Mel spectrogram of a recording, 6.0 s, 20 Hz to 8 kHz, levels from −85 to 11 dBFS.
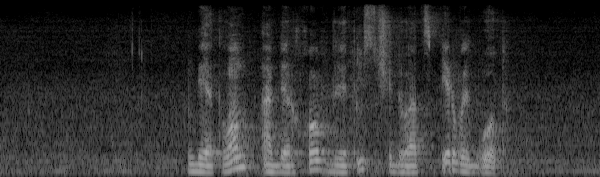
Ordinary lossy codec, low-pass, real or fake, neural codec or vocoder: AAC, 48 kbps; 7.2 kHz; fake; codec, 44.1 kHz, 7.8 kbps, Pupu-Codec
